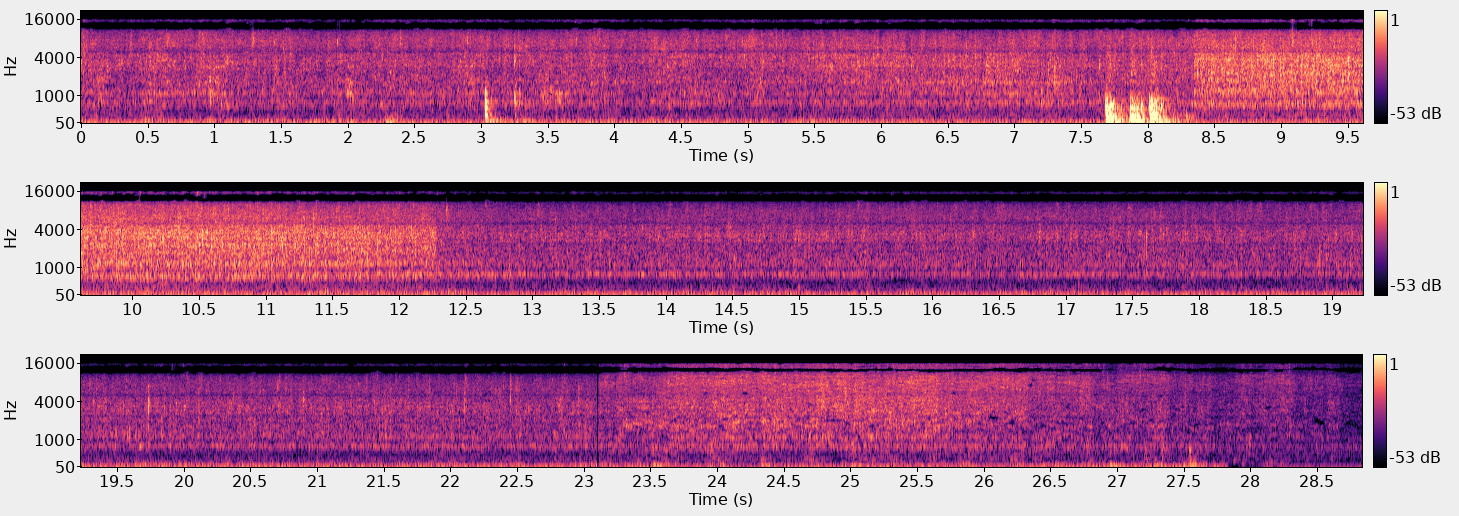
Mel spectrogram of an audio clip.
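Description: Mutton curry sizzling in a frying pan, a steady hiss with stirring. A quick cluster of sharp knocks about eight seconds in is the loudest sound, and the sizzle is louder for a few seconds after it and again near the end.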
